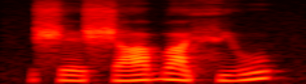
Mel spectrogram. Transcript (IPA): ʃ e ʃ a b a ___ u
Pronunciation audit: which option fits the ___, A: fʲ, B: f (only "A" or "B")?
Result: A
